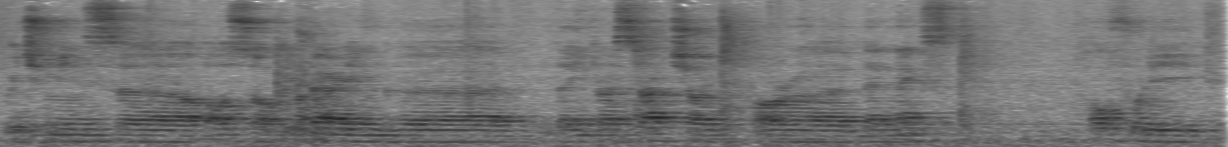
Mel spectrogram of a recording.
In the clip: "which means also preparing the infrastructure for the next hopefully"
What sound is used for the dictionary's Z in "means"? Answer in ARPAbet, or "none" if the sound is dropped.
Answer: S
